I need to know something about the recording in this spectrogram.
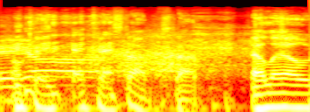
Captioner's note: laugh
